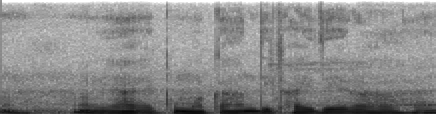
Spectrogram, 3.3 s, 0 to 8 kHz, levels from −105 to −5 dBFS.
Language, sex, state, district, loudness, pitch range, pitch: Hindi, male, Bihar, Patna, -16 LUFS, 115-120 Hz, 115 Hz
